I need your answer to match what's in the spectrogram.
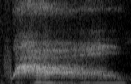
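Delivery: whispered amazement; awed whisper. Retold or imitated. Reacting to a photo, hushed wow.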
